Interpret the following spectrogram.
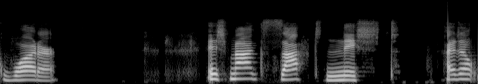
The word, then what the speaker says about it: Saft: Ich mag Saft nicht. I don't like juice. Remember the German S at the beginning sounds like a Z? Saft.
